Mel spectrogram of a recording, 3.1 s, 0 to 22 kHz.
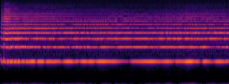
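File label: brass trumpets section; Roland LCDP06 Brass Sections; Tpts Sec.2-3; Tps Sec.3 f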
